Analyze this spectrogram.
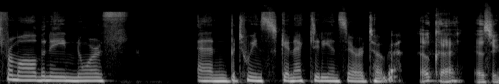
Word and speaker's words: Schenectady: about 45 minutes from Albany, north and between Schenectady and Saratoga. Okay. Those are good things to learn how to pronounce when you're young so you can go on to a broadcast career. You can pronounce Yes, Schenectady.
